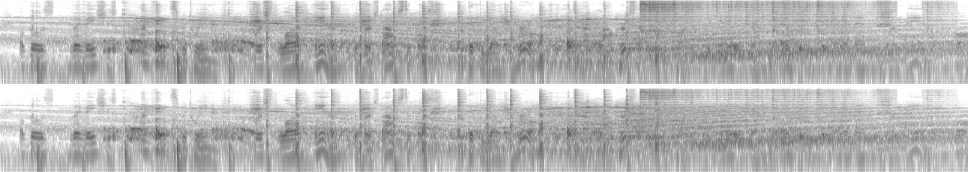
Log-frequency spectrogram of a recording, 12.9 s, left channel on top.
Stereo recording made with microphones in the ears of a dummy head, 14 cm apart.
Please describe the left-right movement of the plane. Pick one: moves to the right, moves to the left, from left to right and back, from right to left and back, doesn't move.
moves to the right.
